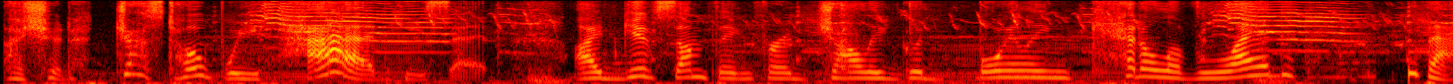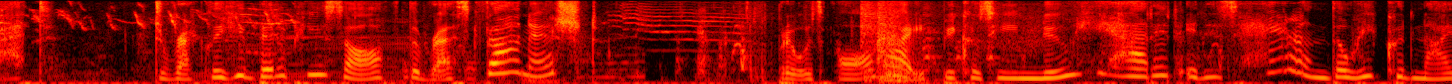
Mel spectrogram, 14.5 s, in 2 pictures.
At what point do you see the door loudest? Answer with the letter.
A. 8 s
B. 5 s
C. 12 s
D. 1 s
C.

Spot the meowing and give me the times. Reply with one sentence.
You can hear the meowing from 1.2 to 2.4 s, from 6.0 to 6.8 s and from 10.2 to 11.1 s.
